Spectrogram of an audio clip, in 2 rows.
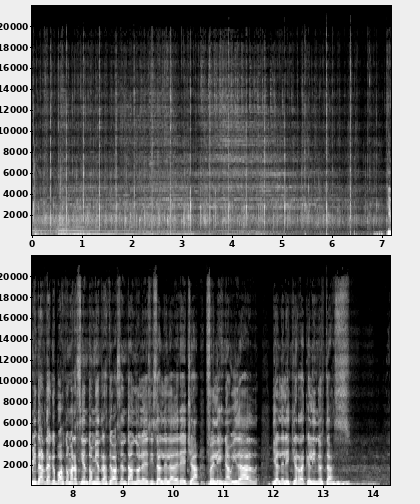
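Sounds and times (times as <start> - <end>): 
audience applause: 0.0 - 8.1
speech: 7.1 - 13.4.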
